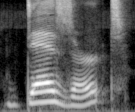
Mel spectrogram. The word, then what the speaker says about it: desert: So this word is spelled like this word, like desert, but you pronounce it like this word, dessert.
